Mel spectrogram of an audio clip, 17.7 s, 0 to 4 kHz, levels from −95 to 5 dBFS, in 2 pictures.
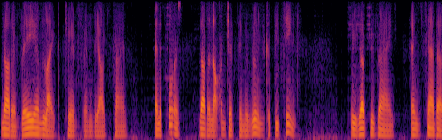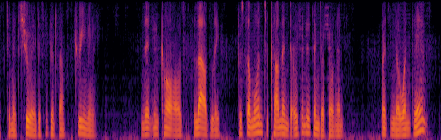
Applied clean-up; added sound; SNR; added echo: neural separator model SepFormer WHAMR!.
